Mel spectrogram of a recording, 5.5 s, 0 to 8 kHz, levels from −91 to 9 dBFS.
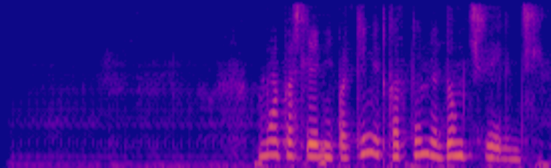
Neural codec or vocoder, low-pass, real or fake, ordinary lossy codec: codec, 16 kHz in and 24 kHz out, 0.6 kbps, FireRedTTS-2 codec; 7.2 kHz; fake; none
